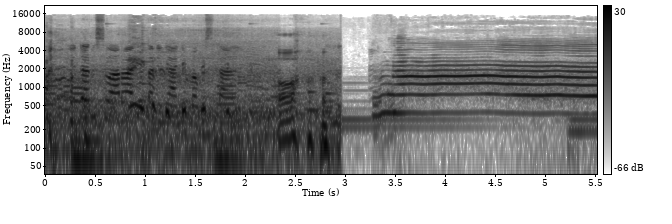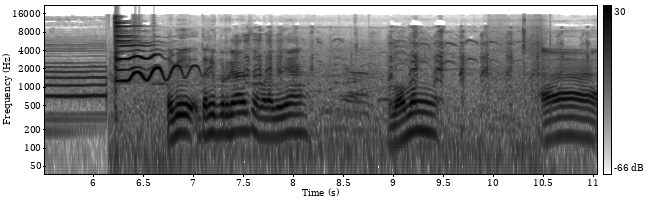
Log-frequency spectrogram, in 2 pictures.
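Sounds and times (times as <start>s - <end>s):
low tone: 6.2s - 7.4s.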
